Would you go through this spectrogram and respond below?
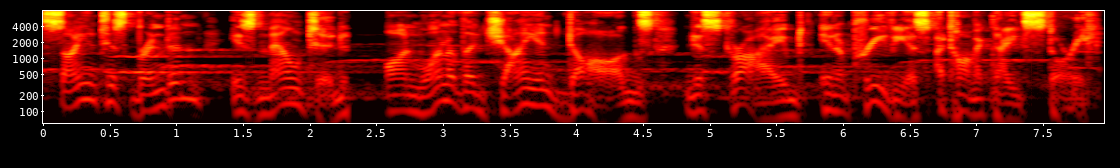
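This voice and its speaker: A man narrating a comic book in a dramatic, slow and emphatic way. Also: on the low side, sing-song, music in the background.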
